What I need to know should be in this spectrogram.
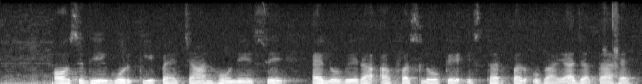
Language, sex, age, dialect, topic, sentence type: Hindi, female, 51-55, Awadhi Bundeli, agriculture, statement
